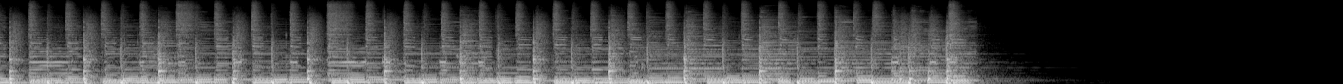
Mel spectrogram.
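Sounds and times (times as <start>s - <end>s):
karaoke singing: 0.0s - 9.8s.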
